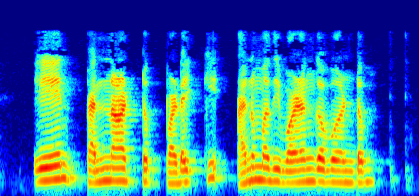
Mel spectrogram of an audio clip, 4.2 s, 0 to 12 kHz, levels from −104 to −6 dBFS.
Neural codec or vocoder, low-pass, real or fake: none; 7.2 kHz; real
